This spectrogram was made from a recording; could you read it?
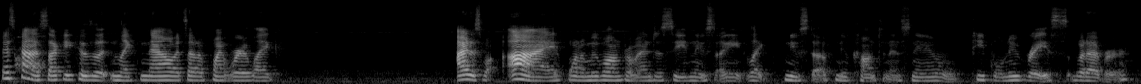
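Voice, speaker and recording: A woman's voice: on the low side, normal speed, bright, forceful tone. Rambling woman hosting a casual game chat. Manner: rambling, many fillers and restarts. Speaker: host.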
